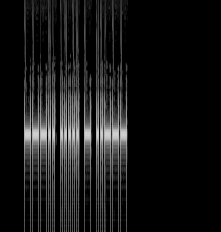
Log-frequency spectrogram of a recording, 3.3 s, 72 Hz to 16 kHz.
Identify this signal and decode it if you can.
Morse code, heard as a keyed tone, about 40 wpm, 700 Hz. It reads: 85T2
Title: Common Cut Numbers - 4-Digit 40wpm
